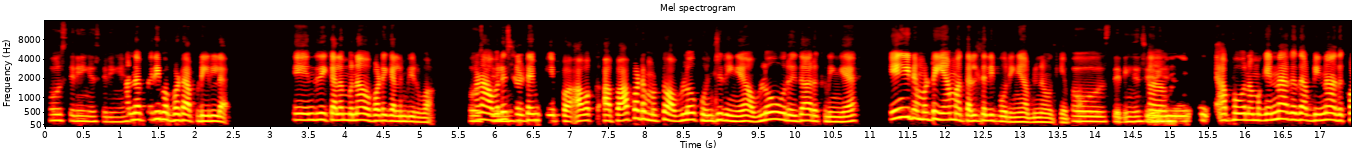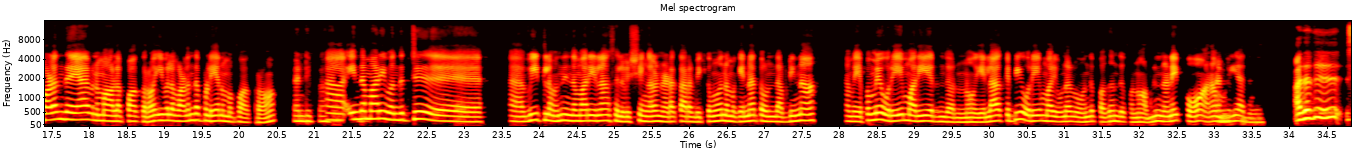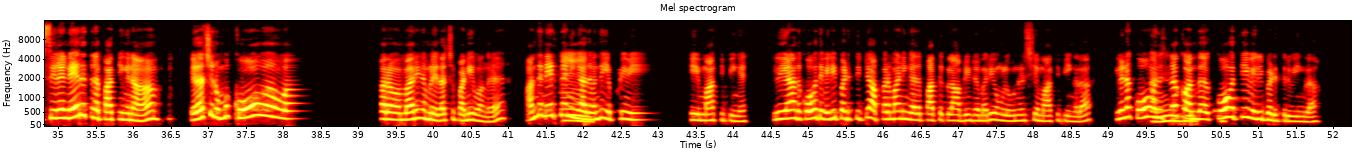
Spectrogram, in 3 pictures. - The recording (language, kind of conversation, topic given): Tamil, podcast, உங்கள் வீட்டில் உணர்ச்சிகளை எப்படிப் பகிர்ந்து கொள்கிறீர்கள்?
- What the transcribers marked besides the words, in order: distorted speech; static; laughing while speaking: "செரிங்க, செரிங்க"; drawn out: "வந்துட்டு"; mechanical hum; drawn out: "கண்டிப்பா"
